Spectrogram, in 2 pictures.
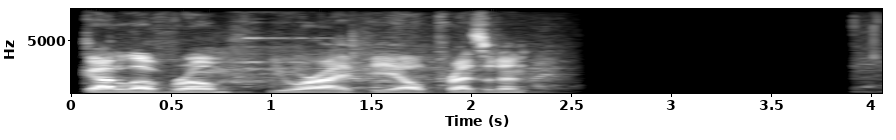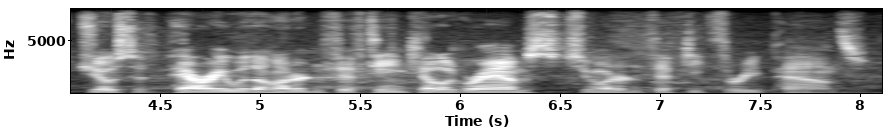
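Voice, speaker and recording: A male announcer at a powerlifting meet, reading out names and weights in a bright, sharp voice. He talks fast and trips over the numbers now and then. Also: mid-range voice, steady tone. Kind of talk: live announcing. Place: powerlifting gym.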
